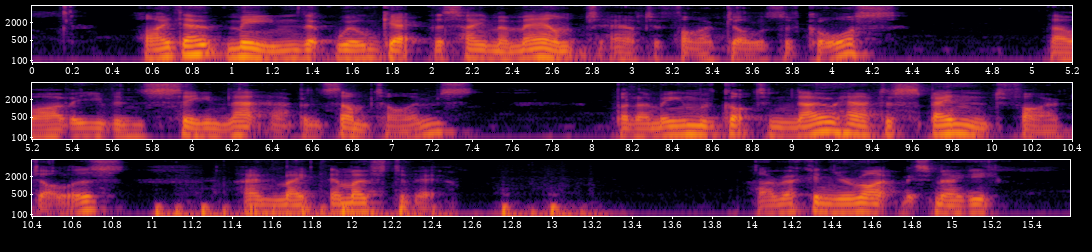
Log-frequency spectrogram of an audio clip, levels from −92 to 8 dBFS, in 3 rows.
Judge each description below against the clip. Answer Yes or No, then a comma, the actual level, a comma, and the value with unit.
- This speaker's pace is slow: No, average, 170 wpm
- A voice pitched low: Yes, low, 105 Hz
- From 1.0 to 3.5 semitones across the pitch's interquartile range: No, average, 4.9 semitones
